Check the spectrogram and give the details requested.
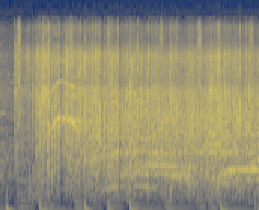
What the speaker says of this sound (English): I think you might have got the most applause I ever gave out in an interview.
